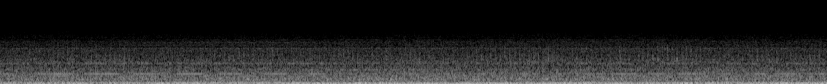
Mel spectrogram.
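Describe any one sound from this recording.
A helicopter engine and rotor roar steadily from inside the cockpit.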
